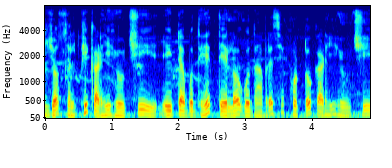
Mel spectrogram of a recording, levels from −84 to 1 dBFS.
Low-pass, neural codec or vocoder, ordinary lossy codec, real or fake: 7.2 kHz; none; none; real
